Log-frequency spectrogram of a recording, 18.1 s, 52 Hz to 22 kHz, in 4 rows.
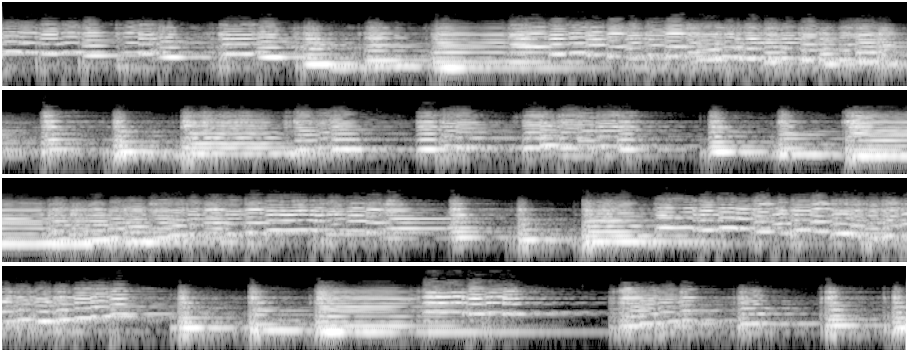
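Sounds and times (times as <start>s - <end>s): solo violin melody: 0.0s - 18.0s.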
